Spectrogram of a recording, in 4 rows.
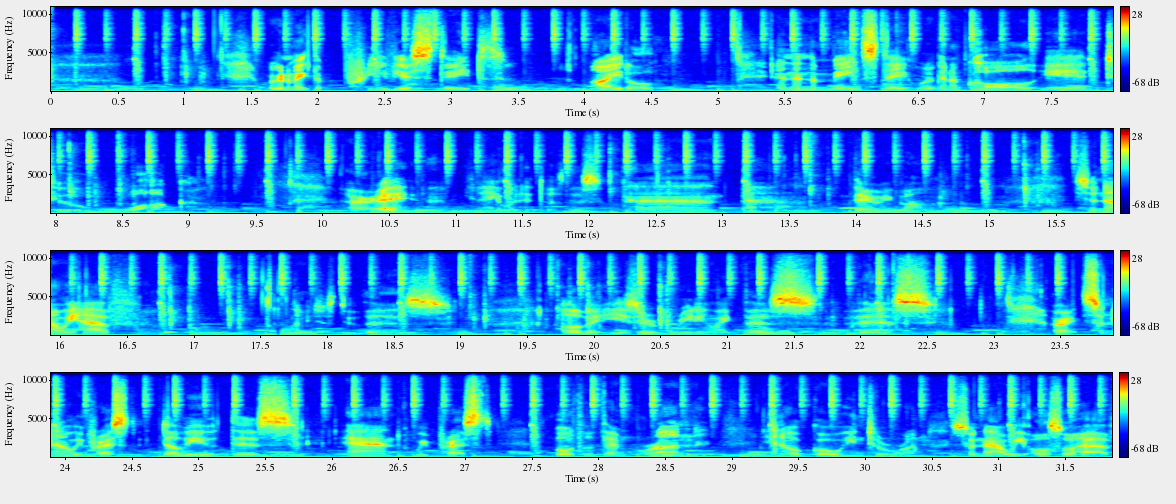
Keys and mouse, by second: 0.0 ctrl+c, 0.8 click, 1.0 ctrl+v, 5.9 click, 6.0 click, 8.1 shift+w, 8.5 a, 9.1 click, 9.3 click, 10.5 click, 11.0 click, 11.5 click, 12.1 BackSpace, 12.5 BackSpace, 13.5 click, 13.6 space, 14.7 click, 15.2 Tab, 16.8 Tab, 17.2 Tab, 18.5 click, 19.1 Return, 19.7 Tab, 19.9 Tab, 20.5 Tab, 21.6 click, 22.2 Return, 31.0 click.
